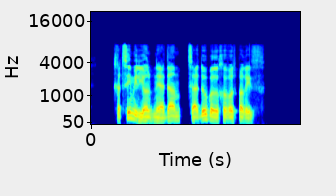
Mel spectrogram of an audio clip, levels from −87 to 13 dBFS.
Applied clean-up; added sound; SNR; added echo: neural mask model Resemble Enhance denoiser.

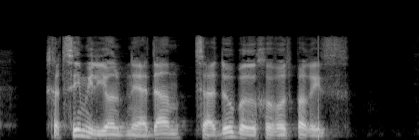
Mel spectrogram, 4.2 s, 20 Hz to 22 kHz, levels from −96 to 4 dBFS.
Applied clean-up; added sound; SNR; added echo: none; none; none; none.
